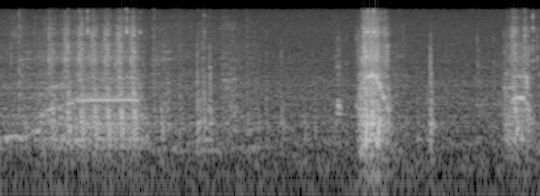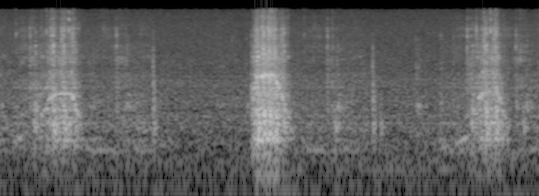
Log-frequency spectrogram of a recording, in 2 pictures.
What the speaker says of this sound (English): I'm going to take this to my sewing machine, and with my quarter inch seam allowance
